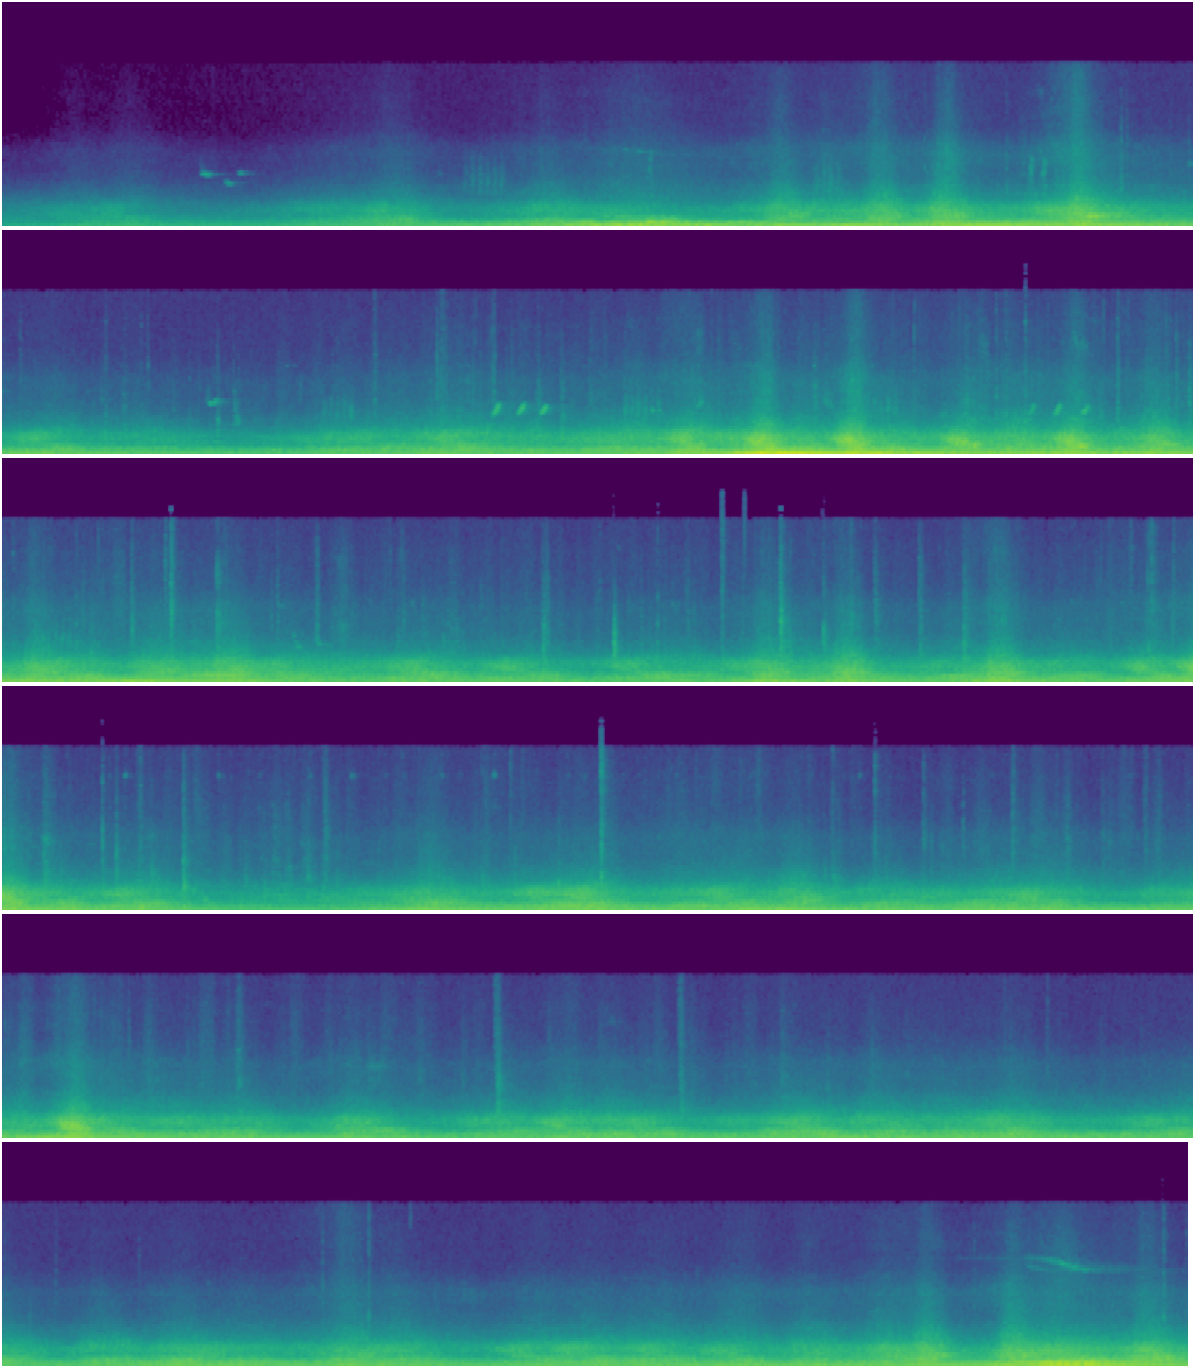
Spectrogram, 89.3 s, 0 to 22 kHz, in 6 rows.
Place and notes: Toulouse, France - crossing under the highway
in the centre of the pedestrian crossing under the highway
Captation : ZOOMH6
